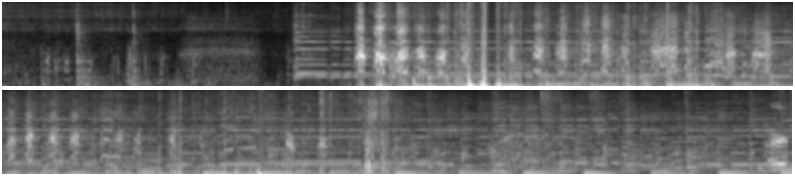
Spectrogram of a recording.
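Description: Chickens clucking near a sack of chicken feed in a backyard coop, a busy overlapping flock of clucks and squawks starting after a short quiet moment and running steadily to the end.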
